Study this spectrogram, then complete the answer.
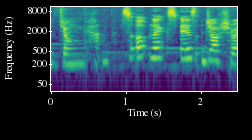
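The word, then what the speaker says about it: Jeonghan: his real name so this is the j sound and it's kind of pronounced a bit like a ch then we have the r and then we have the ng which again here is pronounced like an ng because at the end of the syllable and then we have the h the a and the n which is han so jong khan so up next is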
